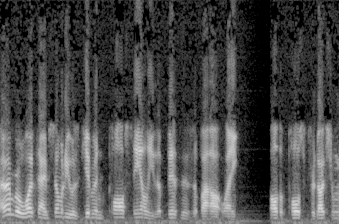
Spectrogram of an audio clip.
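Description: Here a man talks at a very fast pace. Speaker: caller. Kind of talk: call-in question on a radio show. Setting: phone call.

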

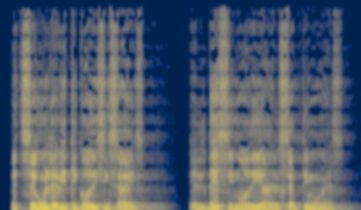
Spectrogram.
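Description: In a room with audible echo, a man speaks very slowly at a fairly high pitch. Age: 50s. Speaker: pastor. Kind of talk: sermon.

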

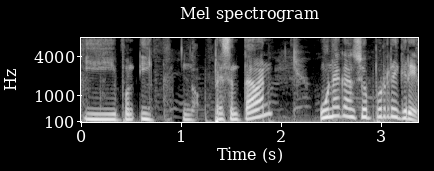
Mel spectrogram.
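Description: A woman speaks with a Chilean accent at a fairly slow pace. Her tone is dark and mellow. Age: 20s. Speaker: podcast host. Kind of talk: casual monologue. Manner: hesitant, many fillers.

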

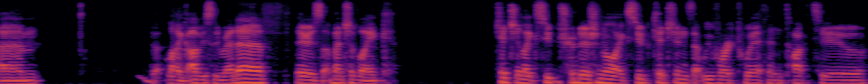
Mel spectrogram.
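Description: A man with an American accent speaks at a moderate pace, leaving long, frequent pauses. His voice is somewhat breathy. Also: medium pitch for a man, fairly even intonation. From South San Francisco, California. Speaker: nonprofit cofounder. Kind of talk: interview. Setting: podcast.

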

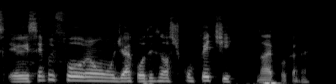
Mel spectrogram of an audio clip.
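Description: A man talks at a fairly quick pace with lively intonation, in a normal speaking voice. The sound is dry and close, with no echo. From Fortaleza, Ceará, Brazil. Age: 20s. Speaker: esports tournament commentator. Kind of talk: casual chat.

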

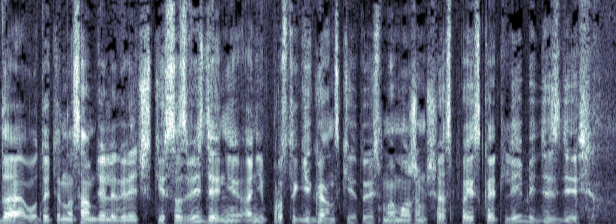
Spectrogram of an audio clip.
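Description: With an unremarkable speaking voice at a medium pitch, a man talks at a fairly quick pace with lively intonation and hardly any pauses, in a dry, close sound with no echo. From Russia. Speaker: podcast host. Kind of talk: casual chat. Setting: outdoors.

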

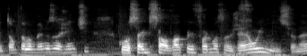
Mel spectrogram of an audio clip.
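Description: The man's dark, mellow tone is somewhat breathy. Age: 40s. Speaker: company executive, fleet fines specialist. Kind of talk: podcast interview.

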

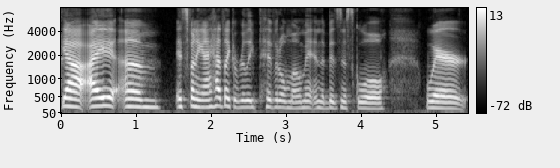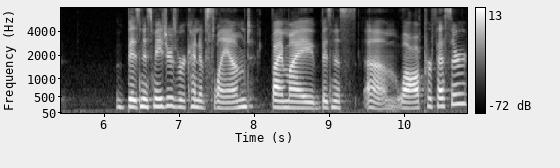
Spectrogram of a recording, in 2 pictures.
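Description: With an unremarkable speaking voice at medium pitch, a woman talks at a moderate pace and ordinary pitch variation. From Ohio, US Midwest. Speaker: business analyst and guest. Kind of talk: casual interview chat.

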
